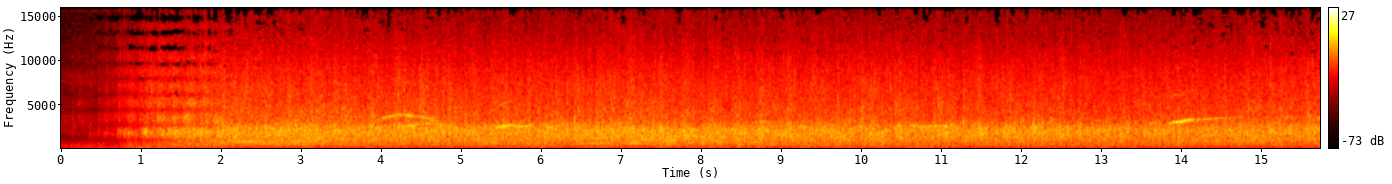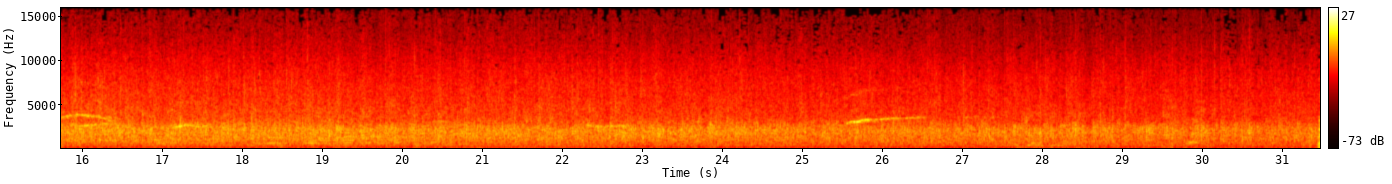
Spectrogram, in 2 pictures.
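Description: Concert audience applauding. The clapping swells up within the first two seconds as the music ends, then holds steady, with a few brief high calls over it.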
